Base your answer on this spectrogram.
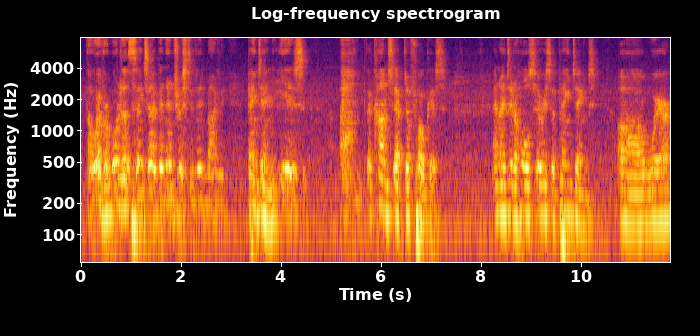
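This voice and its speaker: A man talks fairly slowly while noticeable noise carries on in the background. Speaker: painter. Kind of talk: talk about own artwork. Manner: halting, many fillers.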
